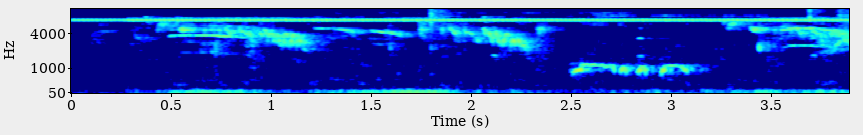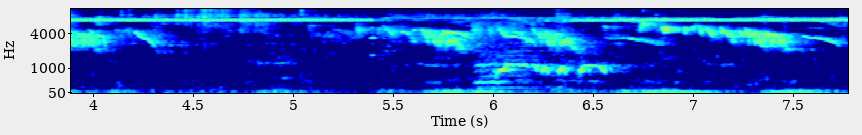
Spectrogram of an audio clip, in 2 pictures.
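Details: Yellow bittern chicks and adults at a wild nest: many high, downward-sliding squeaks overlap, with one short wavering chatter and a second busier burst, over low rumbling background and a faint continuous whine.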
